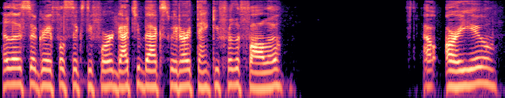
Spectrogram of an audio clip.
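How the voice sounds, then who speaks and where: A woman's voice: mid-range voice, level tone, measured pace, no echo. Female livestreamer, casual and blunt, rambling delivery with loose swearing, recorded dry at home. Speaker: livestream host. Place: indoors at home with cats.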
